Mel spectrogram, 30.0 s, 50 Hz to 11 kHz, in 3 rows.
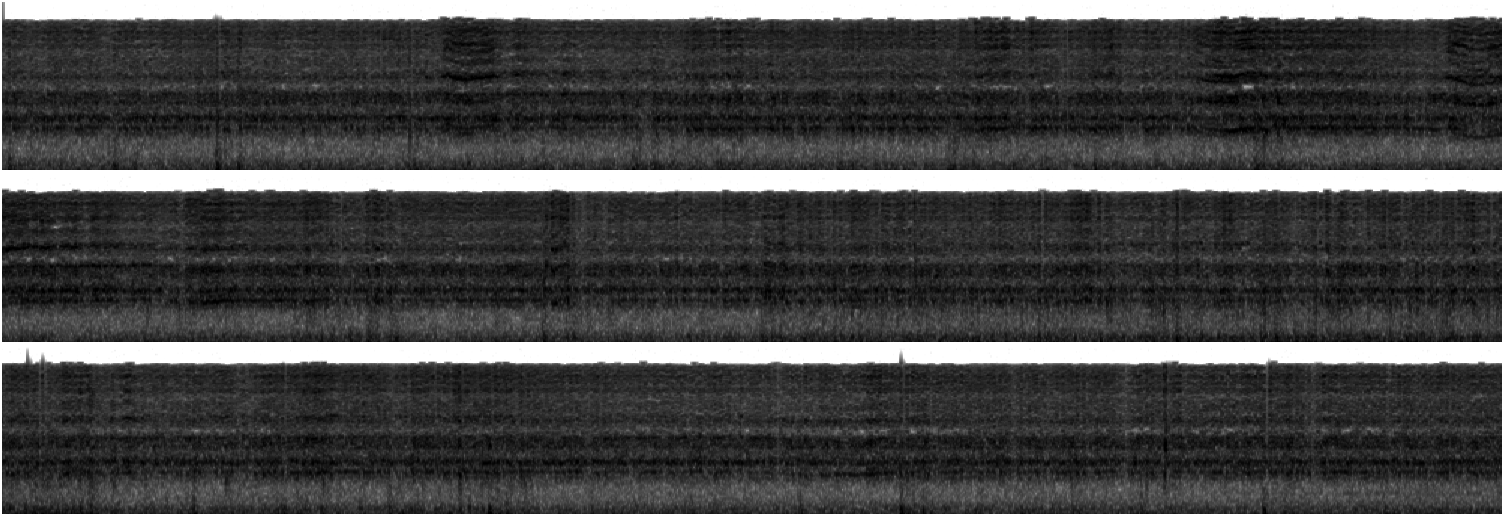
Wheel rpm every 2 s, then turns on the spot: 230, 230, 230, 230, 220, 230, 230, 230, 230, 230, 230, 230, 230, 230, 240.
none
